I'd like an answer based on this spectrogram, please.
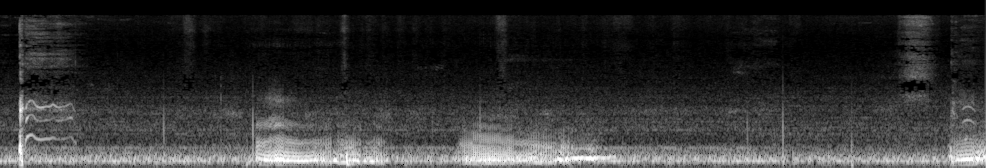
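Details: A sleeping Italian greyhound snores with slow, low, rumbling breaths spaced a couple of seconds apart. A short, high, wavering squeak comes near the start, and a sharp click comes at the end.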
